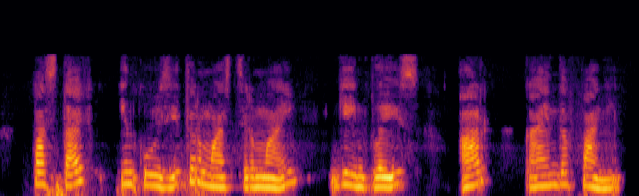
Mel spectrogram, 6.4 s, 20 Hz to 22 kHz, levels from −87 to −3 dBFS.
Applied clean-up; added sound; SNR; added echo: neural mask model Resemble Enhance denoiser.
